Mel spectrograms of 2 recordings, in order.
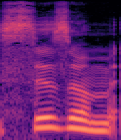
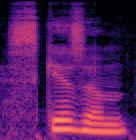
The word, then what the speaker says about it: schism: And I can't remember what I've been corrected on most recently, but most recent correction, somebody wrote in and said it's schism and not schism. – Yeah. – So I looked it up. – I would say schism. – It's both.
